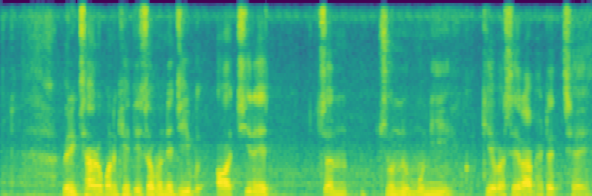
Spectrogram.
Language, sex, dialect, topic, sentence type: Maithili, male, Southern/Standard, agriculture, statement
